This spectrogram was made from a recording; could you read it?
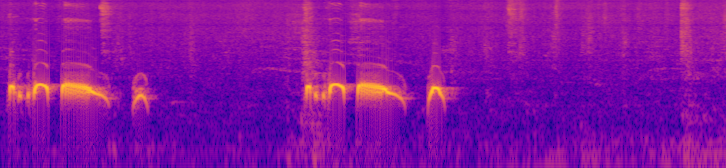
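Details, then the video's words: Spotted dove used as a decoy to draw in wild doves, giving two full cooing phrases about four seconds apart, each with short opening notes, a drawn-out falling coo and a clipped final note. "chim cu gáy mồi chuẩn gáy gọi kích bổi nhanh nổi hiệu quả"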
